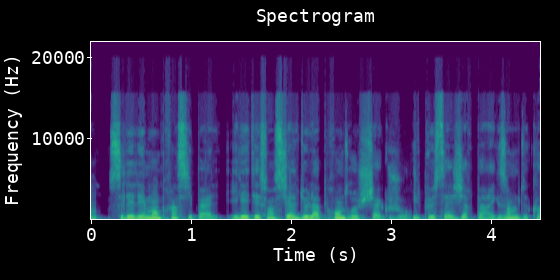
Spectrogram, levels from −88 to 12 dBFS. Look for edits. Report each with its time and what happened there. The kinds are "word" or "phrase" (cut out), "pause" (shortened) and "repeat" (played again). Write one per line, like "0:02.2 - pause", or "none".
none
